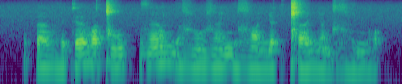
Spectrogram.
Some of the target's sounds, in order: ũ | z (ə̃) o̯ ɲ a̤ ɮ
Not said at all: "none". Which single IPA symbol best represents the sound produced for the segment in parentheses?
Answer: ɛ̃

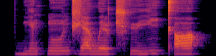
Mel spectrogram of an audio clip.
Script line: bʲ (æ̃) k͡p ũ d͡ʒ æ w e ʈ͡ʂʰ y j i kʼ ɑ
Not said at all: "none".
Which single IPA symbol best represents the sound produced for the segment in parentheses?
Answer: æ̃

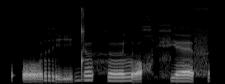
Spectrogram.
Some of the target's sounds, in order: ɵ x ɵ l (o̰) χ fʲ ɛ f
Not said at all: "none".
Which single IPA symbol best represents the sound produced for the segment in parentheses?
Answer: o̰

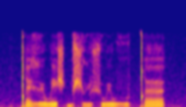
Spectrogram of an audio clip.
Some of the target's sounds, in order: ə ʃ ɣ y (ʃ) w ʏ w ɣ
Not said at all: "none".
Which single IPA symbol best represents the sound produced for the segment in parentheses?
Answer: ʃ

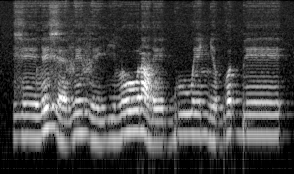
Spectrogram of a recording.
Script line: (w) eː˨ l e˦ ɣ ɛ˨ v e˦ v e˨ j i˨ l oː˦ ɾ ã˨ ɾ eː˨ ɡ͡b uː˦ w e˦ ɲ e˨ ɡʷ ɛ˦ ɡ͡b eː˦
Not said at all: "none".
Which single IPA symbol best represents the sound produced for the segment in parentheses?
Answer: ɣ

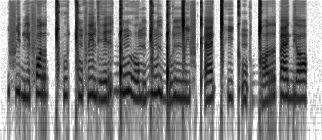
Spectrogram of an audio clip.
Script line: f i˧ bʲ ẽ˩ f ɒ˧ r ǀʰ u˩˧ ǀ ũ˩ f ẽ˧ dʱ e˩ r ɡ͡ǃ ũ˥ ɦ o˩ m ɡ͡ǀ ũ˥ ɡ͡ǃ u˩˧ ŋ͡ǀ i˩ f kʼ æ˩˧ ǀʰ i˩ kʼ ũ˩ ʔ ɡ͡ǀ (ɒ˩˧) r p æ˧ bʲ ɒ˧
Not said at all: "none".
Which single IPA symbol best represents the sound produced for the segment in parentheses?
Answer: ɒ˩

